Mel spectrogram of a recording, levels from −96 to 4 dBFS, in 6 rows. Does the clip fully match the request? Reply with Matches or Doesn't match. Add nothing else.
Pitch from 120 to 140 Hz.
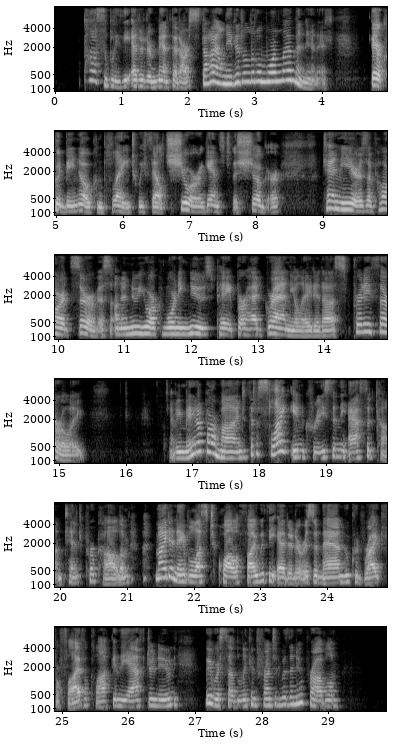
Doesn't match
